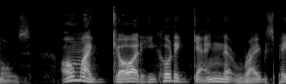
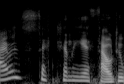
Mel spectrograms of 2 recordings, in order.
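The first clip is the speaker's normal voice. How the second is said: put-on valley girl voice, pitched higher; 8 semitones higher than usual. Mocking a witness's testimony: Christine Blasey Ford in Valley Girl voice. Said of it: "horseshit put on Valley Girl voice".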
